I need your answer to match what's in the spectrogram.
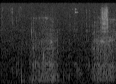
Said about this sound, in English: The first thing, if you didn't know what this was, and you took. The first bite and the crunch would throw you off. You're like, what is that?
